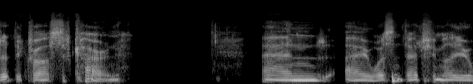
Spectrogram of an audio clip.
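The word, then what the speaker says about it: Carrin: And I called it the Cross of Carn, C-A-R-N. And I discovered only recently, accidentally, that is the cross of, well, the Cork pronunciation, Carn, but it's spelled C-A-R-R-I-N.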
